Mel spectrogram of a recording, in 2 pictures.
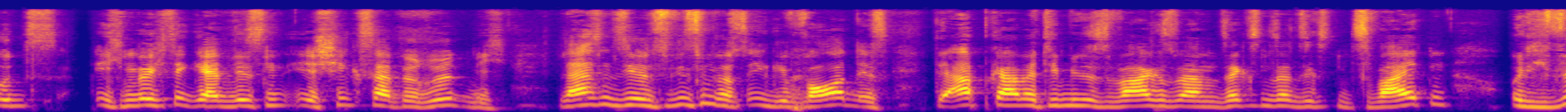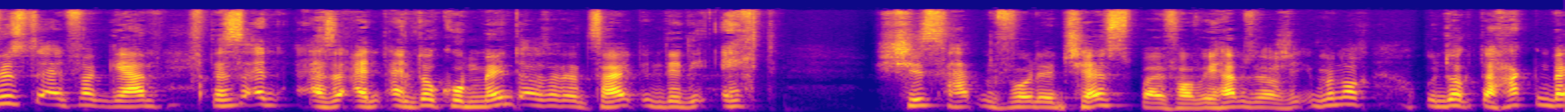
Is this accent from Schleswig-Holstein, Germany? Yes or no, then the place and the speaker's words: no; Nuremberg, Bavaria, Germany; Ich komme aus Nürnberg.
